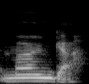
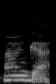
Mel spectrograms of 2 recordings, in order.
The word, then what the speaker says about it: Maunga: Right, Maunga is pronounced, I want to see this, is pronounced now as in mow the lawn, and nga as in ga. Nga. So Monga. Oh, Monga.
